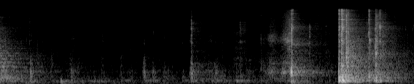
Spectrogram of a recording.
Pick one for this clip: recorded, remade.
remade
